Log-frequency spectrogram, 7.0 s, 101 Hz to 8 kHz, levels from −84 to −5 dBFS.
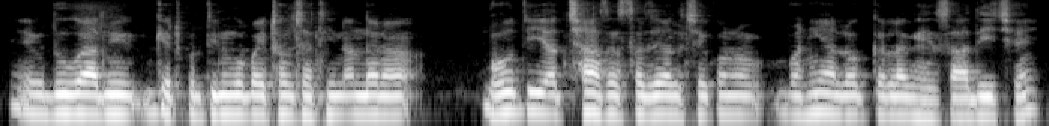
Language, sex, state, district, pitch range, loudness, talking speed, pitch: Maithili, male, Bihar, Samastipur, 145-155 Hz, -16 LUFS, 230 wpm, 150 Hz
